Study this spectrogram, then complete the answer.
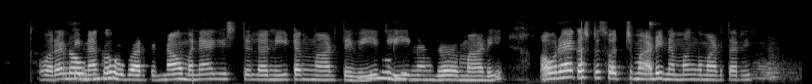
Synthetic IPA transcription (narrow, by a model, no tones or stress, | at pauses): ɔɾɐkinːaːkeɦoːbaːɾt̪iːʋinaːʋumɐnejaːɡiːʂʈɛlːɐniːʈɐŋɡemaːɽt̪iːʋikliːnɐŋɡemaːɽiɐ̰ʋɾeːkɐʂʈusʋɐt͡ʃːmaːɽinɐmːɐŋɡemaːɽt̪aːɾi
